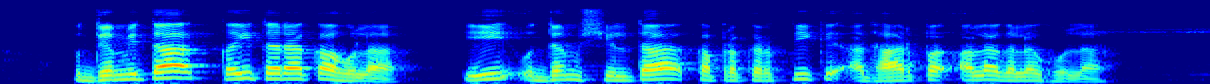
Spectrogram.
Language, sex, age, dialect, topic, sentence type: Bhojpuri, male, 41-45, Western, banking, statement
